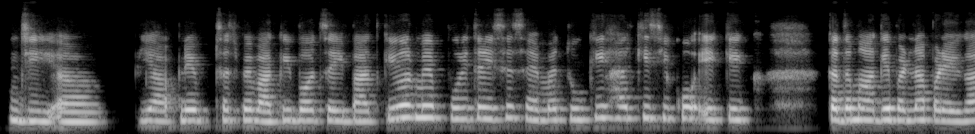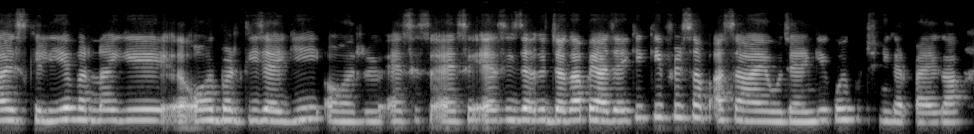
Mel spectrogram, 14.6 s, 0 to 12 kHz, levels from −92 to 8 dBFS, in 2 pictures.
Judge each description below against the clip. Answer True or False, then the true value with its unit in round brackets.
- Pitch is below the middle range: False (250 Hz)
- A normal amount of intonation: False (2.0 semitones)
